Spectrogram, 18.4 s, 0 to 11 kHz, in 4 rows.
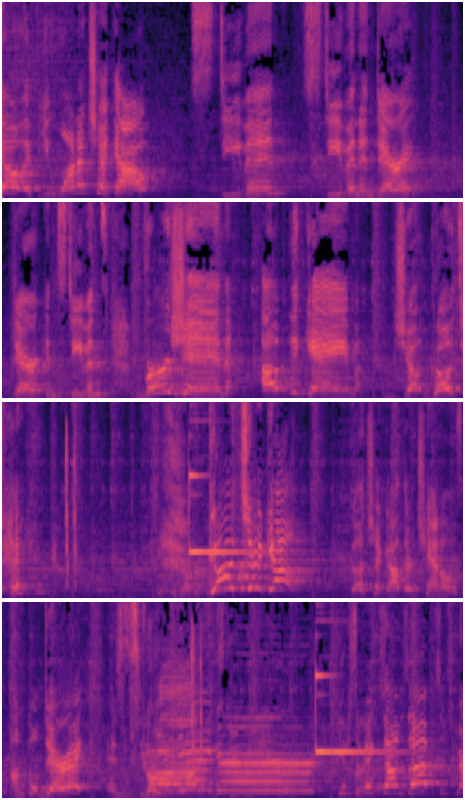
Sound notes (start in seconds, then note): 9.8 clicking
